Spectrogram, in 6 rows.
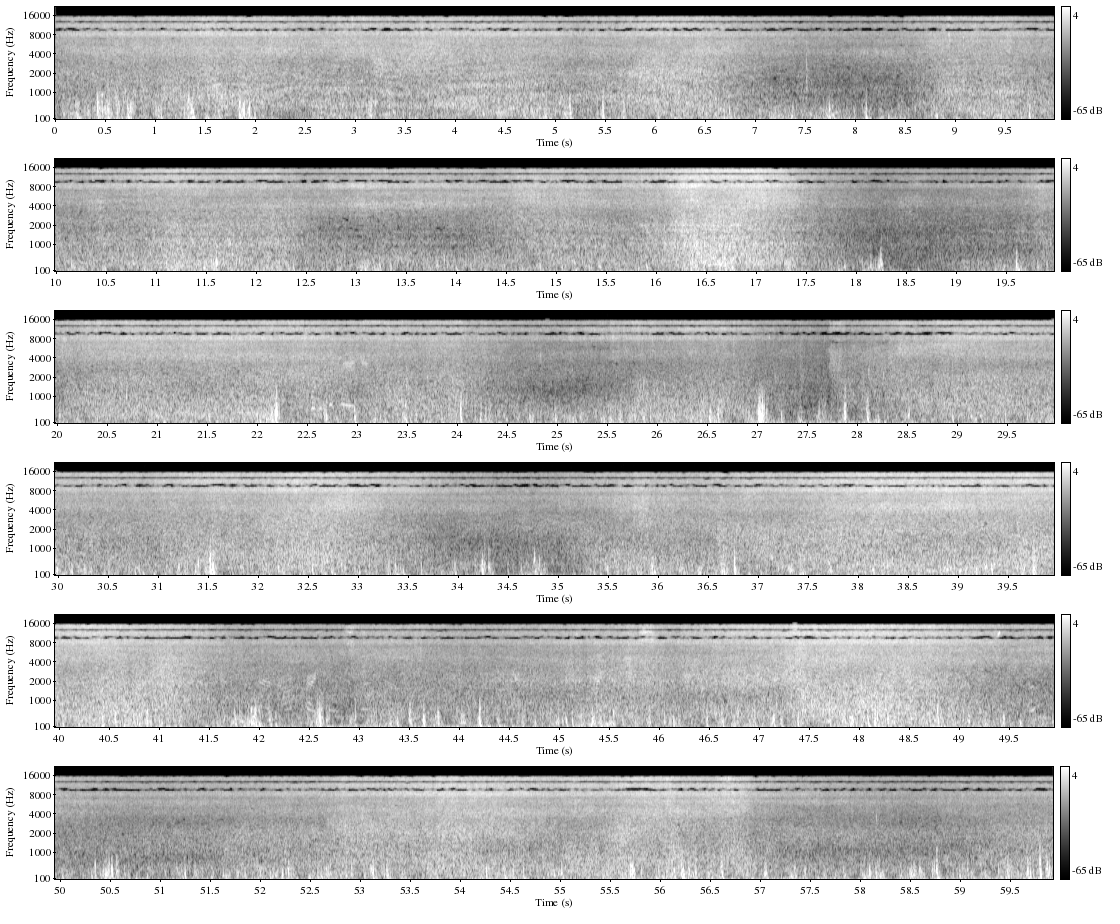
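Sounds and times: ocean surf breaking on beach: 0.0 - 59.9
wind buffeting microphone: 0.0 - 59.9.

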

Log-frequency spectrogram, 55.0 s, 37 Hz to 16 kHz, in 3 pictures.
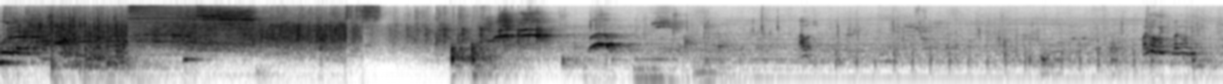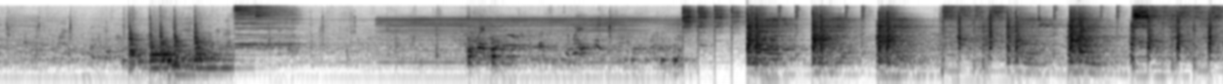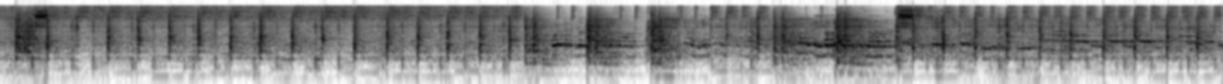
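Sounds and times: drum kit: 0.0 - 4.1, 20.3 - 23.0, 28.2 - 55.0
rock band playing live: 0.0 - 4.1, 27.4 - 55.0
cymbals: 21.9 - 23.0.

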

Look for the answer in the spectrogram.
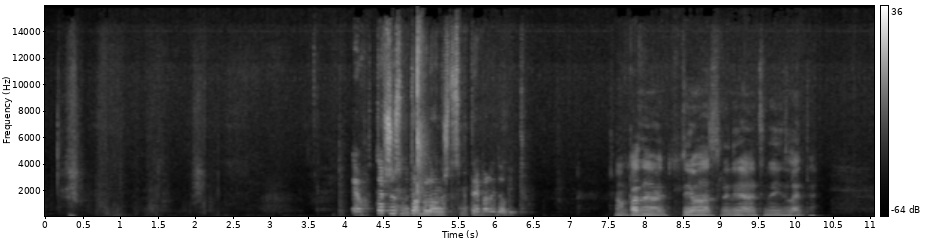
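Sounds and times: net curtain rustling: 0.0 - 2.7.

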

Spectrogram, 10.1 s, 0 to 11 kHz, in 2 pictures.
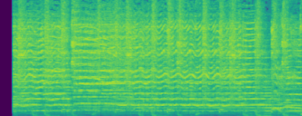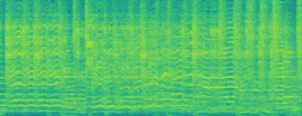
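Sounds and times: band playing: 0.2 - 10.0
woman singing: 0.2 - 10.0.

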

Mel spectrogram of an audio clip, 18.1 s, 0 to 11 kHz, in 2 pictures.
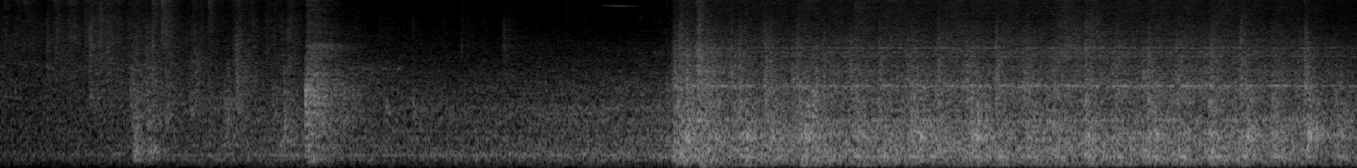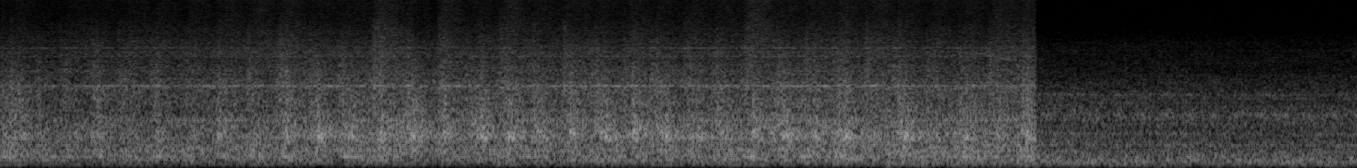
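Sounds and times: treadmill motor whine: 2.6 - 16.0
treadmill belt rumble: 4.4 - 16.0.

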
